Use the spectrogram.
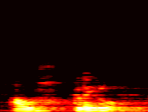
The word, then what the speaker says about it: Aufklärung: Biasanya tulisannya Aufklärung itu A yang tengah itu ada titiknya 2 di atas. Bahasa Jerman bacanya Aufklärung. Jadi bukan Aufklärung, tapi kamu baca Aufklärung juga tidak apa-apa.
